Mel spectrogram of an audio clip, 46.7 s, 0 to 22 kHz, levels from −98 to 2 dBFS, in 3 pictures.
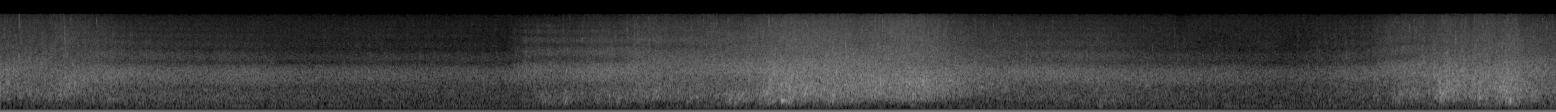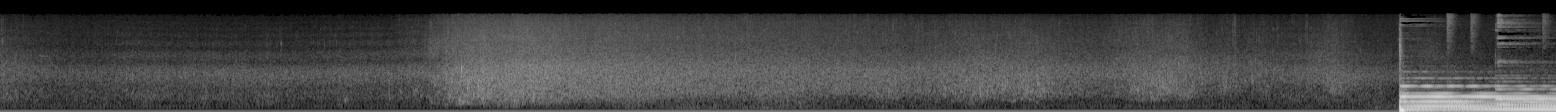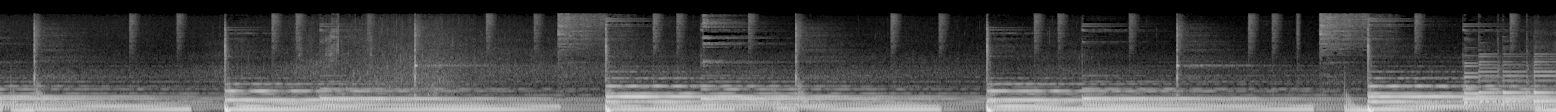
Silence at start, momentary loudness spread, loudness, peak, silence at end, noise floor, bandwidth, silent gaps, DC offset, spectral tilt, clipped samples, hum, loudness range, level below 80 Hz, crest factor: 7.35 s; 25 LU; -22 LUFS; -4 dBFS; 0 s; -59 dBFS; 14 kHz; none; under 0.1%; -7.5 dB/octave; under 0.1%; none; 23 LU; -28 dBFS; 20 dB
